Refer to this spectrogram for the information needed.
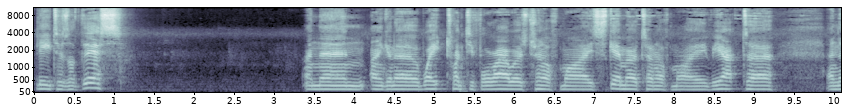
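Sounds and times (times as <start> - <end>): person speaking: 0.0 - 1.3, 3.4 - 10.0.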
